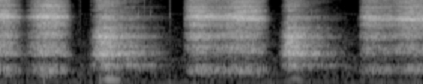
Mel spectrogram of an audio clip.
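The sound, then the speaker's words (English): Deep breathing exercise with belly and chest inhalations followed by exhalation: about five loud, airy breaths in a steady rhythm, each a whooshing rush of air separated by short pauses, with no talking. “so inhale through the belly, inhale through the chest, and then exhale.”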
